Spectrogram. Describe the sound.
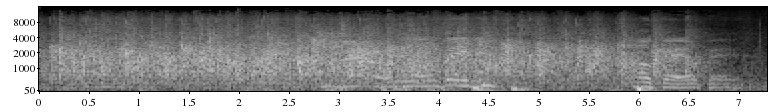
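An audience breaks into loud, steady applause for a presenter, dense clapping sustained for about seven seconds with a few voices calling out underneath, before it quickly tapers off at the end.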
